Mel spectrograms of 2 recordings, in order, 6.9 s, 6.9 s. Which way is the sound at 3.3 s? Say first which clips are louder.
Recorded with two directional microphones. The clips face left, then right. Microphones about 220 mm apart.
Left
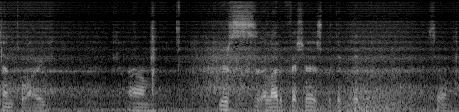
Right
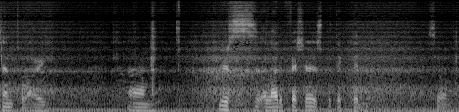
Right 3 dB; 15° right (ahead or behind).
